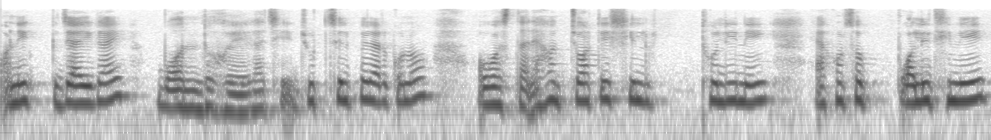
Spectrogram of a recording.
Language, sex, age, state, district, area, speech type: Bengali, female, 60+, West Bengal, Bankura, urban, spontaneous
